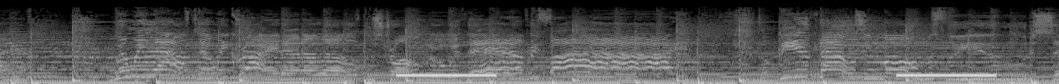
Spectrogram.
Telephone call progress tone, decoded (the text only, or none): ringback tone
